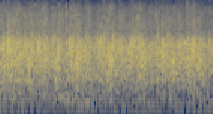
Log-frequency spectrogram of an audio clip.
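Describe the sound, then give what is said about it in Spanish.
Applause from a church audience during a Spanish-language service: steady, dense clapping of many hands, even in loudness from start to end with no voices standing out. “Denle un aplauso al Señor que se lo merece.”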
